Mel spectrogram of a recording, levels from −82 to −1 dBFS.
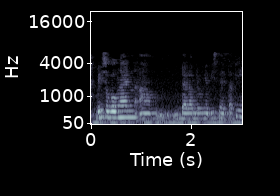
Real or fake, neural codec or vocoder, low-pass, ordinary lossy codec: real; none; 7.2 kHz; MP3, 24 kbps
